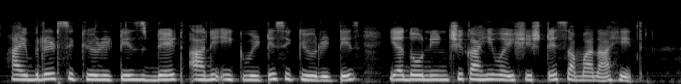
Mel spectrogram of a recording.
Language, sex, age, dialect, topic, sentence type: Marathi, female, 18-24, Northern Konkan, banking, statement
